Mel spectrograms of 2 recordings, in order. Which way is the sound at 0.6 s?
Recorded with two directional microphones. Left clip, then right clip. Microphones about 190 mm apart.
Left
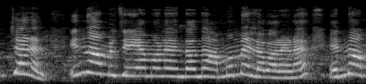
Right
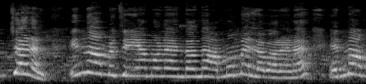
5° left (ahead or behind).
